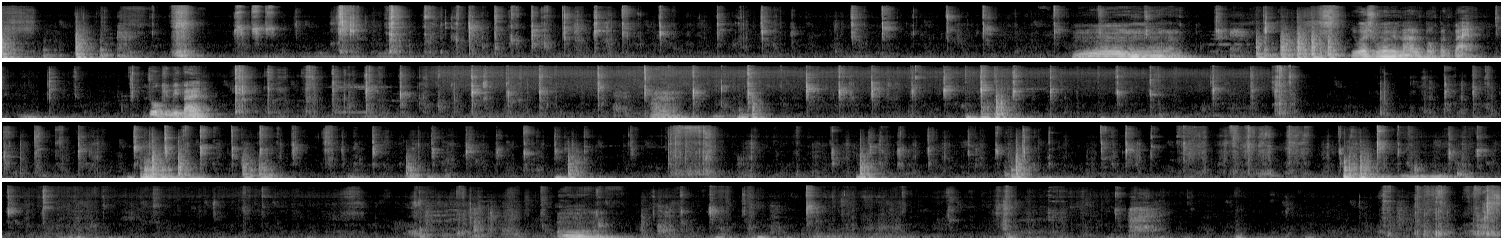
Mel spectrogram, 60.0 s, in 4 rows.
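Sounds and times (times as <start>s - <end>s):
chewing crunchy fruit: 1.2s - 12.8s, 14.5s - 59.9s
wet mouth sounds: 1.3s - 12.8s, 17.2s - 28.0s, 38.2s - 46.6s, 50.2s - 56.9s.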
